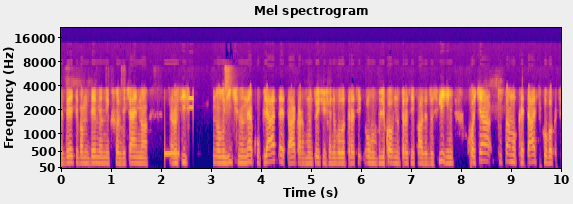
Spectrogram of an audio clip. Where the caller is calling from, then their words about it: Rivne Oblast, Ukraine; з Рівненщини.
